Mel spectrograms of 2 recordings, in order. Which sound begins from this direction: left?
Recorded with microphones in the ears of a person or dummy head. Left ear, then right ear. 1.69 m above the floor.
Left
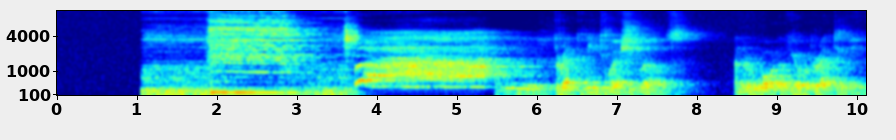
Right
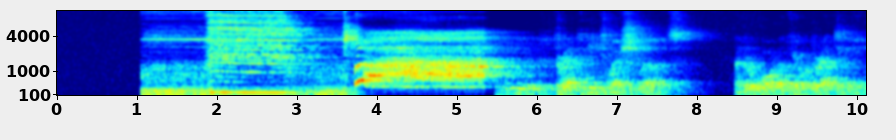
A man speaking, at 5.5 s.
